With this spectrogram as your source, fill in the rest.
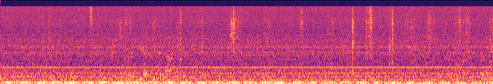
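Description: Trading cards rustle and click as hands shuffle through them.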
